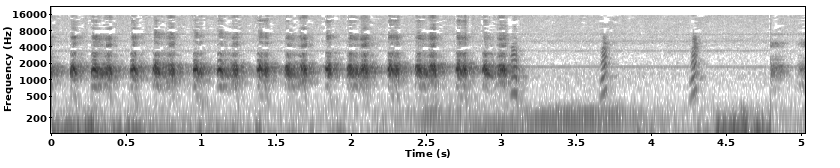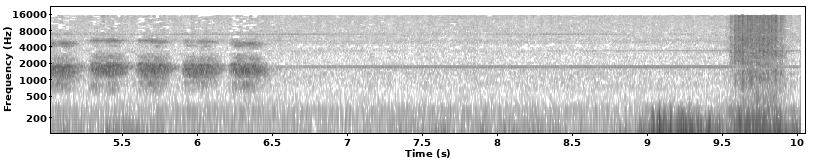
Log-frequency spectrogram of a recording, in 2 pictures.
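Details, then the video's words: Female chukar partridge: a fast burst of clucking notes for three seconds, then a few scattered sounds, a shorter softer run of notes, and a final noisy rustle. "صدای کبک ماده"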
